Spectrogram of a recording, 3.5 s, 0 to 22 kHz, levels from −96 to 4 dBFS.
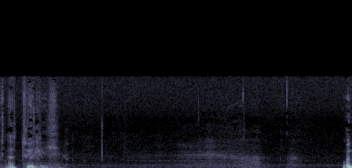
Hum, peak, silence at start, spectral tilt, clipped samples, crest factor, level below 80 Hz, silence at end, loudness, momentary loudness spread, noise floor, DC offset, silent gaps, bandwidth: none; -16 dBFS; 0.05 s; -7 dB/octave; under 0.1%; 26 dB; -72 dBFS; 0 s; -41 LUFS; 26 LU; -70 dBFS; under 0.1%; none; 12 kHz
